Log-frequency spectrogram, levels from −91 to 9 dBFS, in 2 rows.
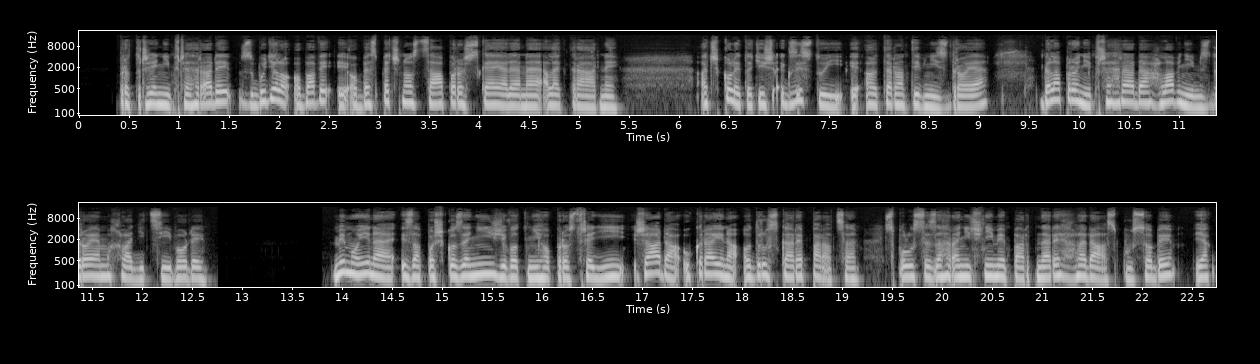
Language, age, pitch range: Czech, 30-49, 165-190 Hz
